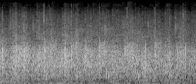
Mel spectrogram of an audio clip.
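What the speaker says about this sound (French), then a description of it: "On peut applaudir s'il vous plaît." An audience at a TGS 2024 gaming convention conference applauds an actor after his talk, loud, dense clapping filling the hall steadily without a break.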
